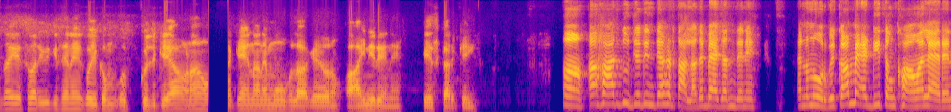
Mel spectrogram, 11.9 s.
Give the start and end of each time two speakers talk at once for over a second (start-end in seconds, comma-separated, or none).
none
